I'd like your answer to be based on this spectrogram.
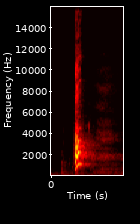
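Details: Girl with Tourette syndrome during a livestream: a sudden, sharp, high-pitched bark-like yelp, brief and isolated, an involuntary vocal tic that she says she cannot control.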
